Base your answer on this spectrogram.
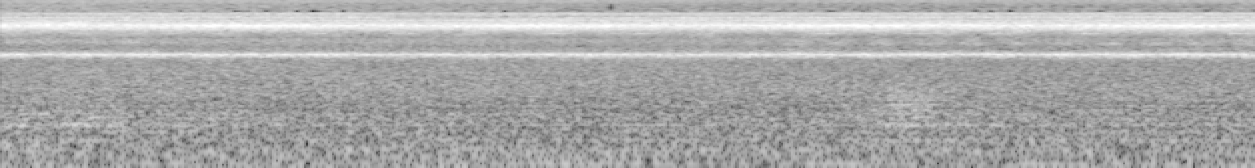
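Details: Loud cicadas chorus at night in Omaha in a steady, unbroken droning buzz with several even high tones holding throughout, over a low rumbling background.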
